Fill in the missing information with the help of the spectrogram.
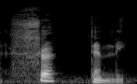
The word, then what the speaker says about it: certainly: Alors, en parlant de accent, gardez bien pour voir dans mot certainly, accent tombé sur premier syllabe là. Yes, certainly.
